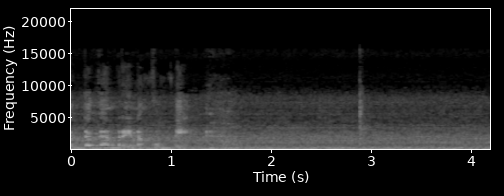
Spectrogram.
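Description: A metal pan shifts with a light knock on a stovetop.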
